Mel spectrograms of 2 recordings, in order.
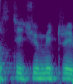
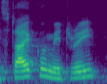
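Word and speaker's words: stoichiometry: अच्छा, chapter number 1 है स्टाइक्योमेट्री। स्टिक्योमेट्री भी बोलते हैं और स्टिचियोमेट्री भी बोलते हैं, लेकिन स्टाइक्योमेट्री इज़ the most appropriate pronunciation.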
